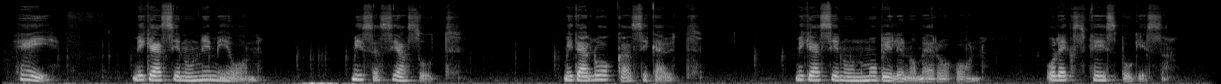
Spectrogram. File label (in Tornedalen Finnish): Fraser meankieli; sprakradet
